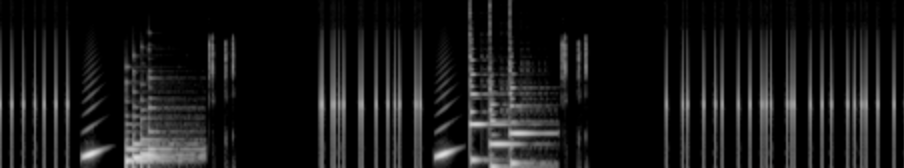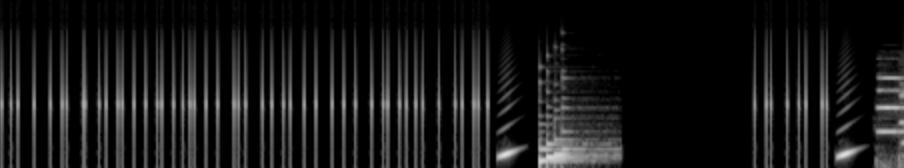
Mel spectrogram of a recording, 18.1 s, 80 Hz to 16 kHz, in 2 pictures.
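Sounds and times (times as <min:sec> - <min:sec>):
rapid keyboard typing clicks: 0:00.0 - 0:00.8, 0:03.2 - 0:05.8, 0:06.7 - 0:14.0, 0:16.6 - 0:17.4.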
